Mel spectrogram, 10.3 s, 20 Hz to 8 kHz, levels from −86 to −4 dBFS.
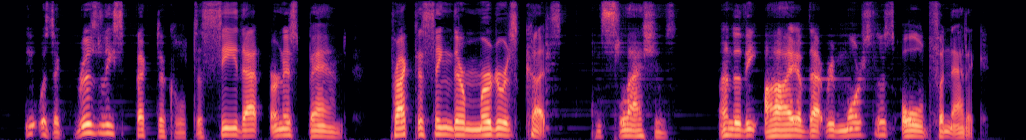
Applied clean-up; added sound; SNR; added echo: neural mask model DeepFilterNet 3.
